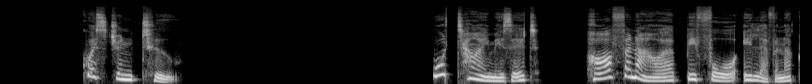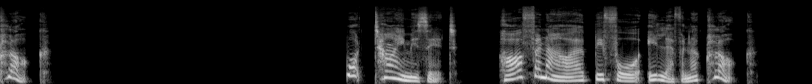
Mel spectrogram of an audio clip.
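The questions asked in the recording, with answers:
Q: What time is it half an hour before 11 o'clock?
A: 10:30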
